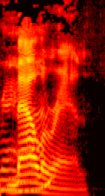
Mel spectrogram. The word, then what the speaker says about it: Maloran: Am I saying that right? – Maloran. – You know, mm-hmm. I was in between the two, and I was like, I'm going to go. Okay. – I know. It's tricky.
